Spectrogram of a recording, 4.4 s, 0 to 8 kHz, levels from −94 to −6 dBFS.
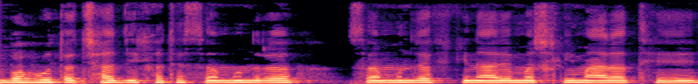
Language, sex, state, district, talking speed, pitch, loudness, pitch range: Chhattisgarhi, male, Chhattisgarh, Sarguja, 135 wpm, 180 Hz, -14 LUFS, 170-185 Hz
